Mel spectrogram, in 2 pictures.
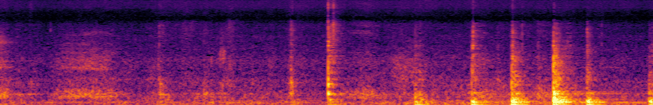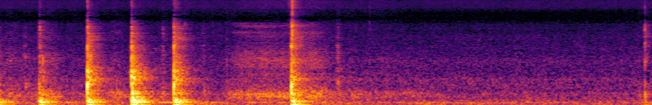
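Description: A clear acrylic stamp block tapping again and again on a stamp ink pad while the stamp is re-inked: a run of light clicking taps, roughly two a second, from about three seconds in until about nine and a half seconds.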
